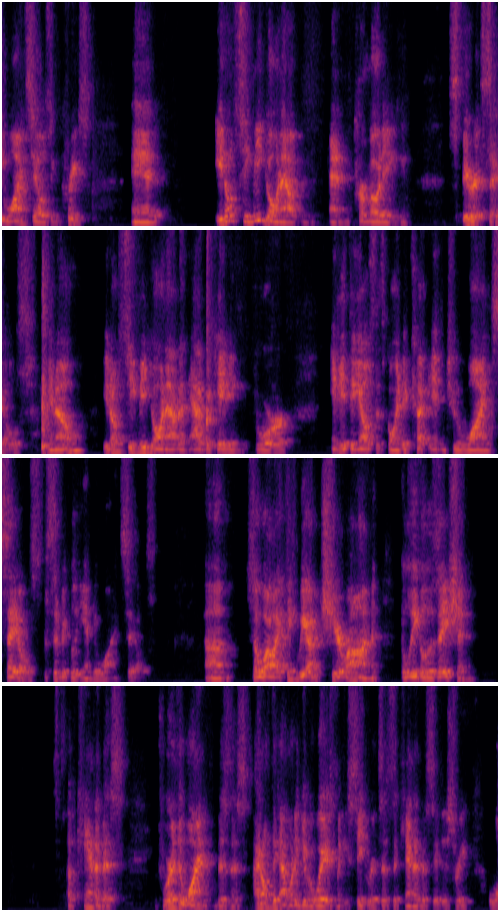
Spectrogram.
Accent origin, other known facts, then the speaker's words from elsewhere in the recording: Marin County, California, United States; I grew up in Marin County in Nevada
